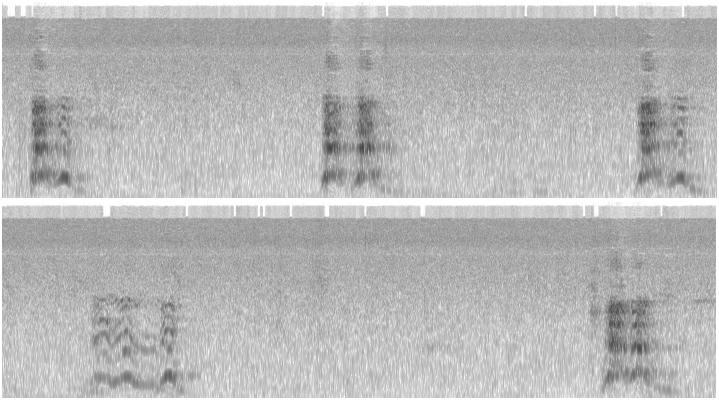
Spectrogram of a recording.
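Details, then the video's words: Fight between a lone dog and two male dogs: single and doubled harsh barks repeated every two to three seconds, with one wavering yelping growl in the middle, over a faint low hum. "No fear to fight a lone again two male dogs"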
